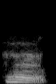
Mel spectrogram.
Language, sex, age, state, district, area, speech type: Hindi, male, 30-45, Uttar Pradesh, Ghazipur, rural, conversation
